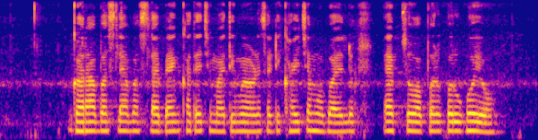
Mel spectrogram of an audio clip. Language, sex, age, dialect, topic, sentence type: Marathi, male, 51-55, Southern Konkan, banking, question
